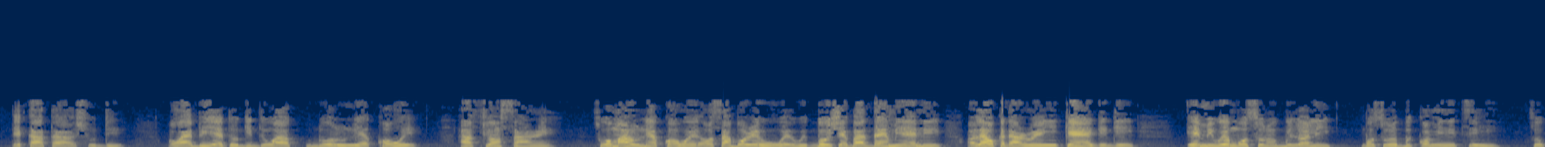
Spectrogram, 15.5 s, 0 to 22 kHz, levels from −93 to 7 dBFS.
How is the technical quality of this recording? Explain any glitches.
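The recording is noticeably degraded by lossy coding throughout. The speech carries AAC compression artefacts, most likely from AAC-LC at a low bitrate, which fits roughly 24 kbps. The encoder spends too few bits on the spectrum, so it discards everything above 6.9 kHz and coarsely quantises the rest. The result is dull, band-limited speech with plainly audible smearing and a fizzy, warbling texture on sibilants and sustained sounds.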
